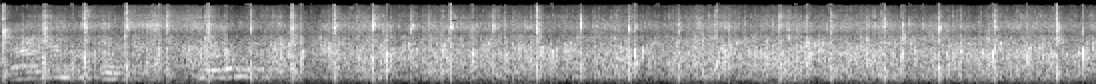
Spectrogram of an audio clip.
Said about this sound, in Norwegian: Ja, i hvert fall det er blomster og t-skjorter til dere, og en stor applaus både til alle hjelpere og til teatret som har hjulpet oss gjennom disse dagene.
